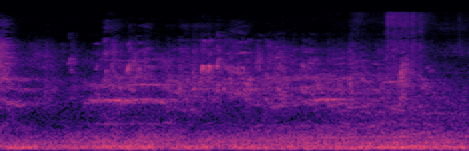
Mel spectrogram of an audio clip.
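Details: Female francolin trying to fight with chicks: thin, drawn-out whistled notes and short squeaky chirps over a steady low hum and crackling background noise.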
